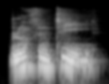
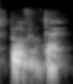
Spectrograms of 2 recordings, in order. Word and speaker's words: Bloemfontein: Um I remember I remember people talking about Bloemfontein. I said, "No, no, no, no, it's Bloemfontein." There's no such thing as Bloemfontein.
